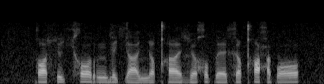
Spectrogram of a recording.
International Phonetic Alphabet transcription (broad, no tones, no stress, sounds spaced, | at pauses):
q ɔ ɬ ʉ ç x ɔː r ŋ ɡ ɛ ç aː ɲ ʉ qʰ ɛː ɮ ø χ o p ɛː x ʉ qʰ a ħ a p ɔː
